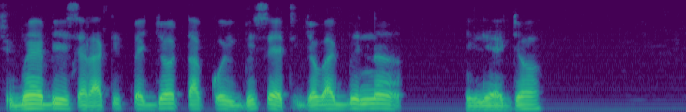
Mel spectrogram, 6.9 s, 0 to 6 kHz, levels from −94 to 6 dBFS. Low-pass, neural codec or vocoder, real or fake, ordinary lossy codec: 5.4 kHz; none; real; none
